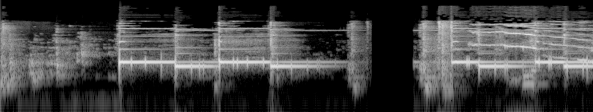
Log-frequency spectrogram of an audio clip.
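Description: A doorbell rings loudly in repeated bright ding-dong chimes, a melodic burst of tones that stops briefly and then sounds again, with no one talking.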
